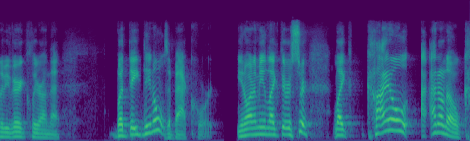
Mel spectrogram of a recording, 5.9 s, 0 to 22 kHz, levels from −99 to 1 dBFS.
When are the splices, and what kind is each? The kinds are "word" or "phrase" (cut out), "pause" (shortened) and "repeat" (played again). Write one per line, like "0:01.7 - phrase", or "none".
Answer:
0:01.8 - word
0:02.1 - phrase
